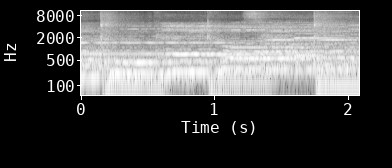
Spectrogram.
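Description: A woman singing a Korean popular song into a handheld microphone over a backing track with bass and a steady drum beat.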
